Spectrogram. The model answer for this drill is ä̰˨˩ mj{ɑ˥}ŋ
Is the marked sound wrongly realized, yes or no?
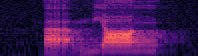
no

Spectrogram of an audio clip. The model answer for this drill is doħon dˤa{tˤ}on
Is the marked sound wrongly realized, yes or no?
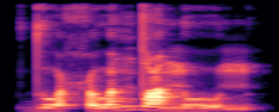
yes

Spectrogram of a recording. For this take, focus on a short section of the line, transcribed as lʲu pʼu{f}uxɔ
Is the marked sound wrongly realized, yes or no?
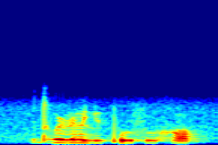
no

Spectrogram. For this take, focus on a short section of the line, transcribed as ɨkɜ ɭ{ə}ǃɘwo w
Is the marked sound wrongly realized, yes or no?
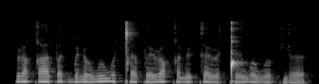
no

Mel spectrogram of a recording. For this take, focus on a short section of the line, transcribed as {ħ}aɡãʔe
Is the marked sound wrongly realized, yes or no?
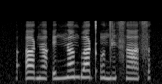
yes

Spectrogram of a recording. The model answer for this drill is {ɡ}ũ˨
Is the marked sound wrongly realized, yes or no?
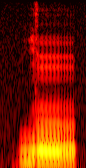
no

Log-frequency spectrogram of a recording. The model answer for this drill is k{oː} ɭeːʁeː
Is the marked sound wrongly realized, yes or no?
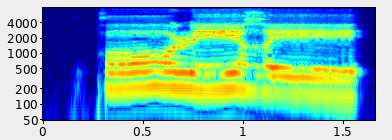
yes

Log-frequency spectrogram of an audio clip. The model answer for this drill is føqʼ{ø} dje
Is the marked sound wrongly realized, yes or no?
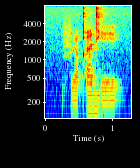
yes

